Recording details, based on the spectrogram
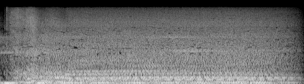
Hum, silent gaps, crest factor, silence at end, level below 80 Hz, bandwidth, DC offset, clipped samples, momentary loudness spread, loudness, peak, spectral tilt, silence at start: none; none; 12 dB; 0 s; -18 dBFS; 15.5 kHz; 1%; under 0.1%; 2 LU; -13 LUFS; 0 dBFS; -4.5 dB/octave; 0 s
